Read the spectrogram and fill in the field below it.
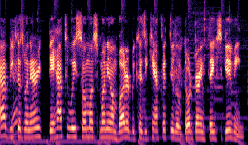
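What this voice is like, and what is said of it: Usual voice. Nothing is said of it.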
